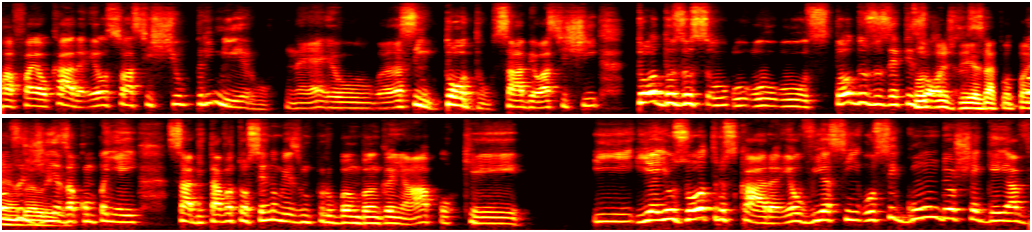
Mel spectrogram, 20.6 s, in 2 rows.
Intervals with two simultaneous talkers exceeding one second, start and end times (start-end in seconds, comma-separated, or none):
9.1-10.9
